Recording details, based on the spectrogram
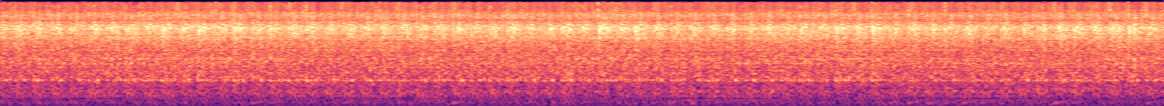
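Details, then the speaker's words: Idle before fitting an aftermarket timing belt tensioner, factory tensioner maxed out: a loose, irregular slapping flutter about twice a second over a steady idle; slack timing belt flapping, at risk of jumping a tooth. "so like you can see right there and like you can hear there's the belt is moving like that and it's pretty pretty loose"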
